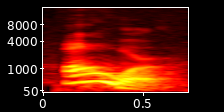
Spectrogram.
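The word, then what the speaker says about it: hour: Mas olha só aqui, our, a gente usa o A ou N? Nesse caso, a gente vai usar o N. Por quê? Porque o H aqui, ele é um H mudo.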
